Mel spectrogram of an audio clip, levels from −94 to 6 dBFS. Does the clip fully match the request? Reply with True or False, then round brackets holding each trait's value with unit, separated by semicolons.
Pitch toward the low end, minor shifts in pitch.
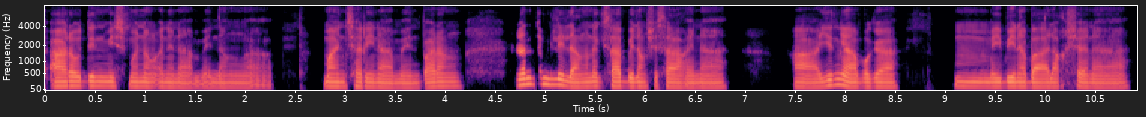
True (115 Hz; 1.8 semitones)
